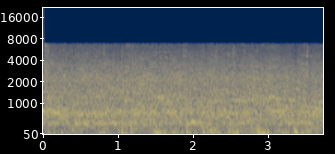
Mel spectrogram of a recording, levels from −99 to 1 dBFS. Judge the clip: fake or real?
fake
